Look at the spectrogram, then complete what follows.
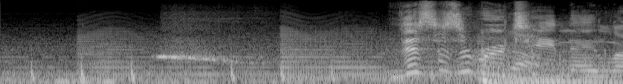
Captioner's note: whistling exhale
